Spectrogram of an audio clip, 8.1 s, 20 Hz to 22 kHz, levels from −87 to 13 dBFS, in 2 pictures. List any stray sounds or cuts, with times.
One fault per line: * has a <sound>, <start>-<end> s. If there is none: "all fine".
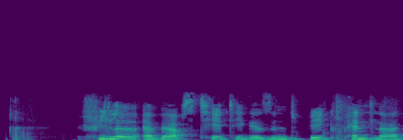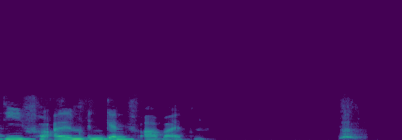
* has a bark, 7.4-7.7 s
